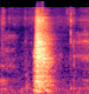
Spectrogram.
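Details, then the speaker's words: Adult man, husband, sneezing in the background during a household bout of seasonal colds; he may be getting sick. "That's my husband sneezing back there. If you can hear the sneezes, I think maybe he's finally getting sick like the rest of us."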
